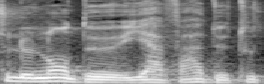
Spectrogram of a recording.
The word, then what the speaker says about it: Yahvah: Mais en lecture normale, on le lit Yahva. Et vous allez dire, mais je vois un W ici.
